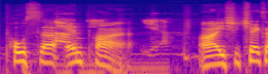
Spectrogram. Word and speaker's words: Bosa Empire: Ladies and gentlemen, Pos Empire or Pos Empire. You should check her out and she sells one of the Posa Empire. – All right, so it is spelled You want to spell it or I should spell it? – B O S A E M P I R E.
